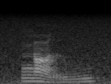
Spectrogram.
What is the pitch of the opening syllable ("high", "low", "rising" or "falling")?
falling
